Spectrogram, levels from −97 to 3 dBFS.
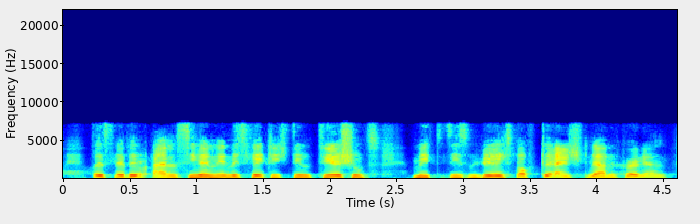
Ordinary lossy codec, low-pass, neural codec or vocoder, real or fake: none; 7.2 kHz; codec, 16 kHz, 0.5 kbps, FreqCodec, larger model; fake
